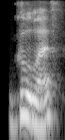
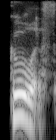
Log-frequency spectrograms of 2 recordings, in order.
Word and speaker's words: Goulis: last name i didn't even ask you that ghoulis ghoulis okay so she's gonna share her book with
